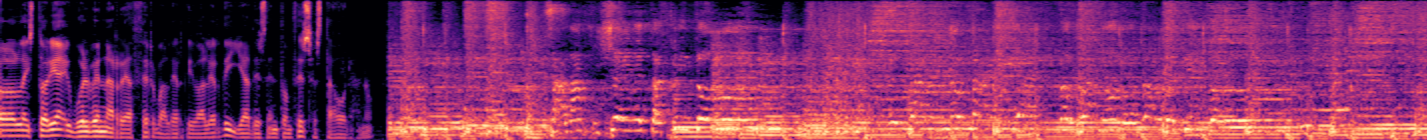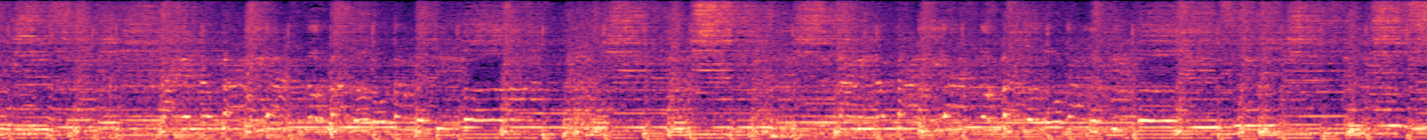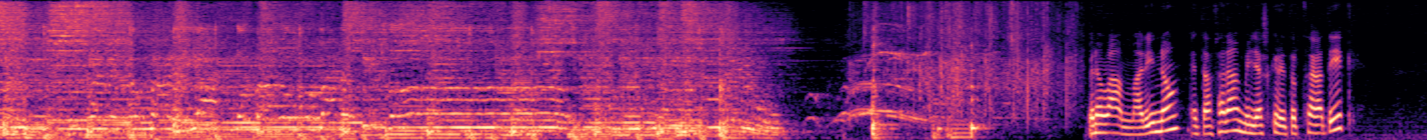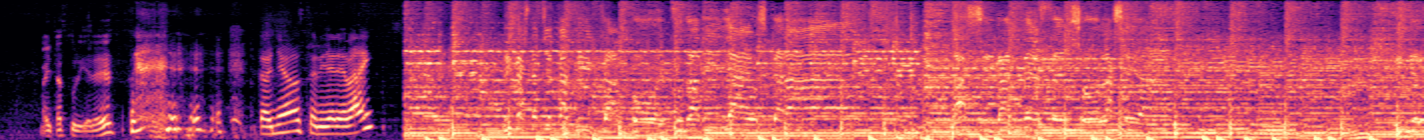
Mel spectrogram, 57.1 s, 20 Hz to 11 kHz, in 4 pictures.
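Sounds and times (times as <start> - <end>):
pop-rock band music: 3.9 - 36.6, 46.8 - 57.0.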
